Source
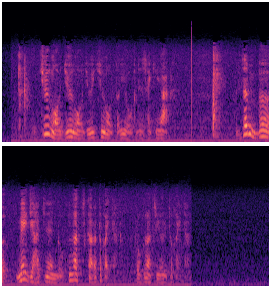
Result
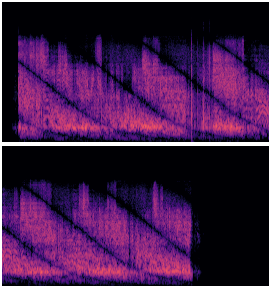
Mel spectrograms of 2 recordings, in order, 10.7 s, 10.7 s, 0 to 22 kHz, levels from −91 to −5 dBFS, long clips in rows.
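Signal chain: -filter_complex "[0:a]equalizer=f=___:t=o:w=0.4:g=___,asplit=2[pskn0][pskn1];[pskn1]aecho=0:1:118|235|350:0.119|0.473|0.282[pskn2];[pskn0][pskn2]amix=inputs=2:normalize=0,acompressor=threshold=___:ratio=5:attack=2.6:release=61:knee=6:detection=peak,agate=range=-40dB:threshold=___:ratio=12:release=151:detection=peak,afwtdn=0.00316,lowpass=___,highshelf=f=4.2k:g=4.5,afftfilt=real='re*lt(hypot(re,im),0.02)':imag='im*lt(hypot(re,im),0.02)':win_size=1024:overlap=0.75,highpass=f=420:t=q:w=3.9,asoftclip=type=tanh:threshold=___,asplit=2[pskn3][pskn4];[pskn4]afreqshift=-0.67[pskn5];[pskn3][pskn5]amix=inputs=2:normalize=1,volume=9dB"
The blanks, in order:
1.4k, 3, -38dB, -48dB, 9.6k, -25dB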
